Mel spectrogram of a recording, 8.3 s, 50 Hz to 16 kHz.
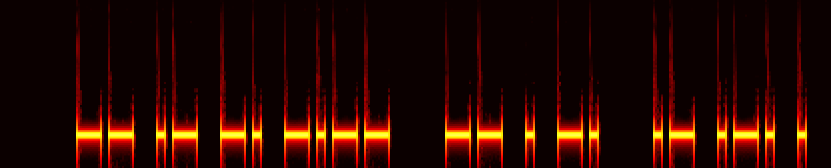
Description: Morse code, heard as a keyed tone, about 15 wpm, 700 Hz. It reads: MANY MEN ARE
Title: Sentences from Top 1000 Words - Review Part 3 - 15wpm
